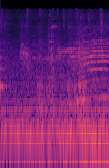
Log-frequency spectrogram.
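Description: A high-pitched, drawn-out cry in the background, starting about a second in and lasting about a second.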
